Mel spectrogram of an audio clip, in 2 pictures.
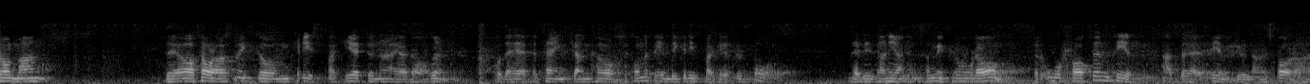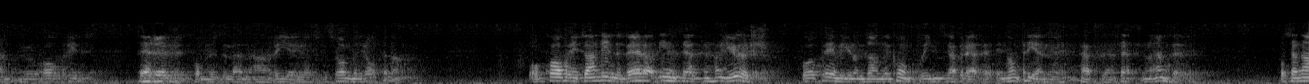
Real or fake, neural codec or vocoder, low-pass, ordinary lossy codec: fake; codec, 16 kHz, 1.1 kbps, Voila-Tokenizer; 7.2 kHz; none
